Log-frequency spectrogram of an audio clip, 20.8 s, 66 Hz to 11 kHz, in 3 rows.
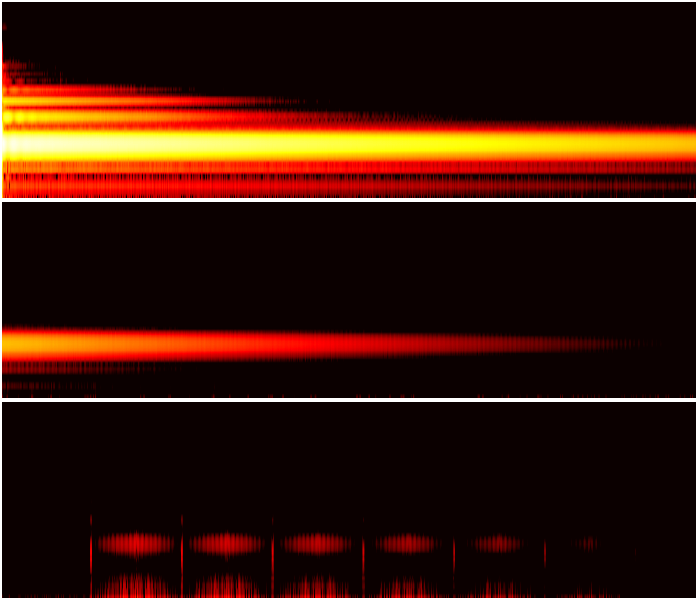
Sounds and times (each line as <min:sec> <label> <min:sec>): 0:00.0 Individual notes from my Rhodes 0:08.8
